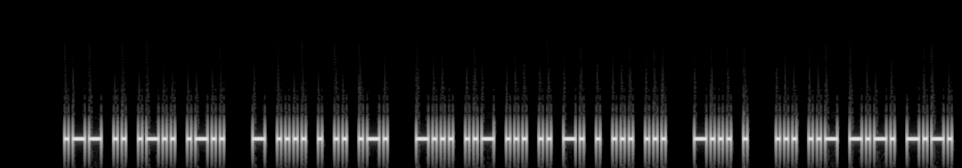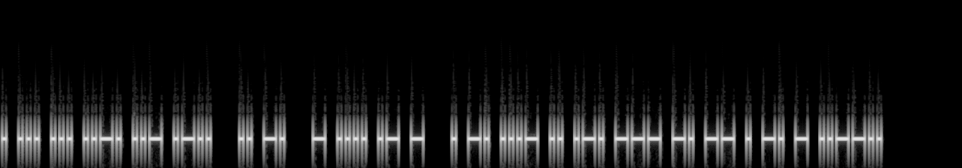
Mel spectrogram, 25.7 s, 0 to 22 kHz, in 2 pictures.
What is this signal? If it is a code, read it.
Morse code, heard as a keyed tone, about 22 wpm, 700 Hz. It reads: WILL THEIR BUSINESS BE SUCCESSFUL IN THAT ENVIRONMENT?
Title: Sentences from Top 1000 Words - Review Part 5 - 22wpm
